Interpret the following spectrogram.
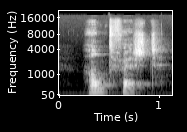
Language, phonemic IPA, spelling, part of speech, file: Dutch, /ˈɦɑnt.vɛst/, handvest, noun, Nl-handvest.ogg
- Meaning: 1. charter (document creating a public or private institution) 2. manifesto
